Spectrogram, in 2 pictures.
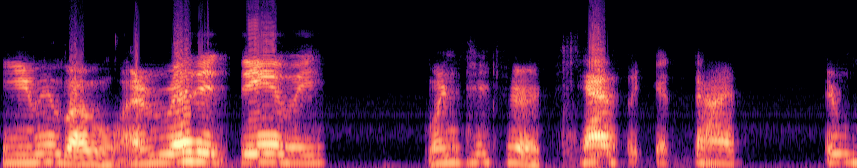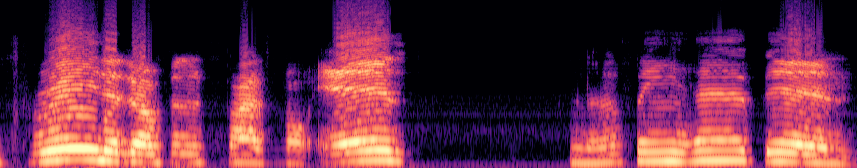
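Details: Adult man born with cerebral palsy, who says it makes him move and speak differently; dysarthric speech in cerebral palsy.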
